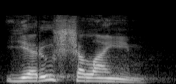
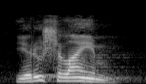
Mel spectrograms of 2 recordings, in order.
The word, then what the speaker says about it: Yerushalayim: It's Jerusalem, but the Hebrew pronunciation is Yerushalayim. Yerushalayim, the city of peace.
